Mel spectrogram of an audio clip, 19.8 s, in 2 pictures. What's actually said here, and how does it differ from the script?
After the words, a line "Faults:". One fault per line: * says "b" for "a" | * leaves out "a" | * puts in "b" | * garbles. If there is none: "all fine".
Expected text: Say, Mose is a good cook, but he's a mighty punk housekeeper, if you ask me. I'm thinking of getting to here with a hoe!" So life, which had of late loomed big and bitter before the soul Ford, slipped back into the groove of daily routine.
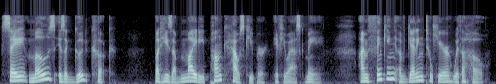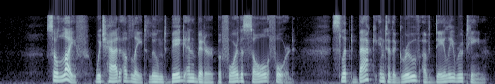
Say, Mose is a good cook, but he's a mighty punk housekeeper, if you ask me. I'm thinking of getting to here with a hoe!" So life, which had of late loomed big and bitter before the soul Ford, slipped back into the groove of daily routine.
Faults:
all fine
